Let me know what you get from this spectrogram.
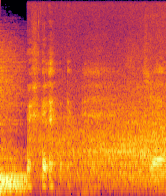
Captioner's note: laugh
